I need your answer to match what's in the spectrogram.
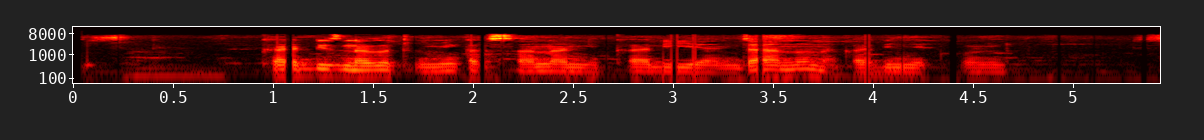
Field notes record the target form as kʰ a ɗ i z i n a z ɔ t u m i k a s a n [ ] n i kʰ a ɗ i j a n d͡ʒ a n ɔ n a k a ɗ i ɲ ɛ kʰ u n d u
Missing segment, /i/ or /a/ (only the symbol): a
